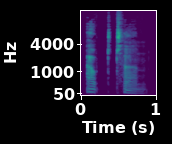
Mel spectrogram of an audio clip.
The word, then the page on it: outturn: British English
